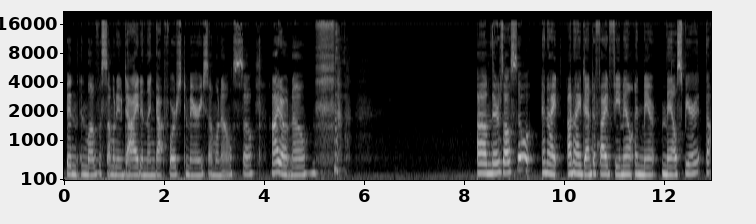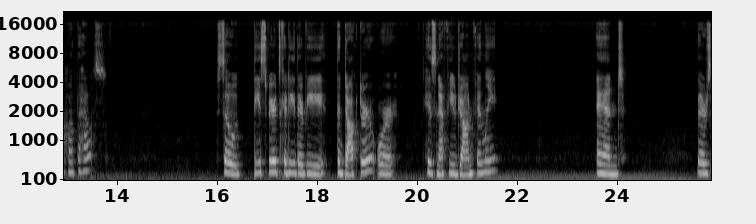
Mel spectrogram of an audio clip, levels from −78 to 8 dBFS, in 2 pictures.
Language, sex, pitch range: English, female, 190-225 Hz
